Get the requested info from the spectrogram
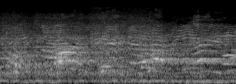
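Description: Many young girls' voices calling out and talking over one another at once.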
